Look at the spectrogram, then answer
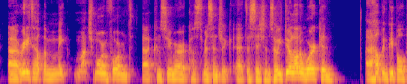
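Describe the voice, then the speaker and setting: The speaker has a Northern Irish accent and a moderate pace. The intonation is monotone and flat. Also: man. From Northern Ireland. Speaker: design consultancy founder. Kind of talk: webinar panel introduction.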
